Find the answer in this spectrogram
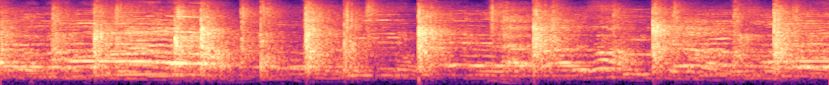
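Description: A congregation clapping in quick, uneven claps, with voices calling out faintly beneath.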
